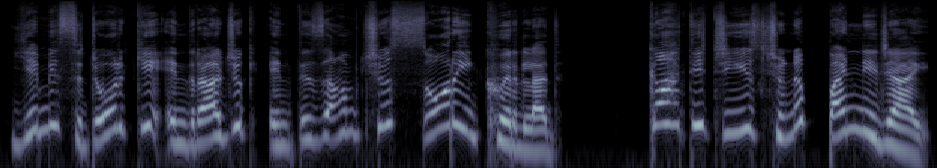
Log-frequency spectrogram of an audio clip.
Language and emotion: Kashmiri, disgusted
